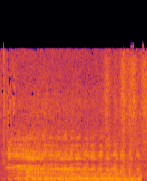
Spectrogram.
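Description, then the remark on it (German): A horse gives one long, loud whinny, calling its herd, its voice quavering in rapid undulating pulses for nearly three seconds before breaking off abruptly. No one speaks. “Und über das Wiehern verständigen die sich ja untereinander.”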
